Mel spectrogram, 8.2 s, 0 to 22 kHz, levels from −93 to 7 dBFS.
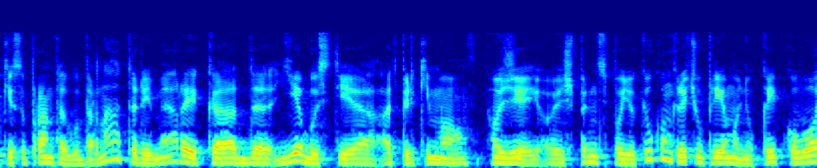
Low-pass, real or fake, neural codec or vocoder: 9.9 kHz; real; none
